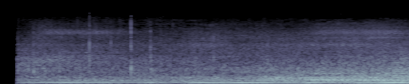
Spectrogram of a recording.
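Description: Car engine running outdoors with a steady low hum, growing a little louder in the second half; a few faint clicks about a second in.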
